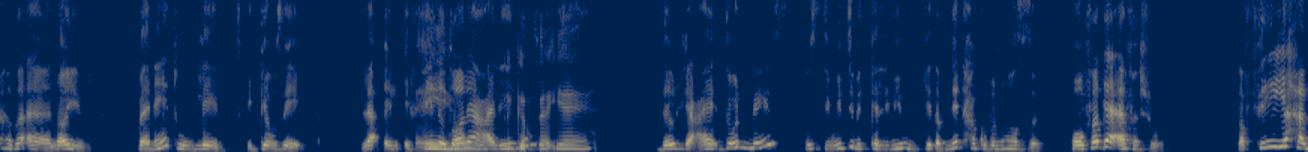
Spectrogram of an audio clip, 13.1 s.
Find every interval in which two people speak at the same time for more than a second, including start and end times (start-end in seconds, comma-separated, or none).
4.2-5.4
